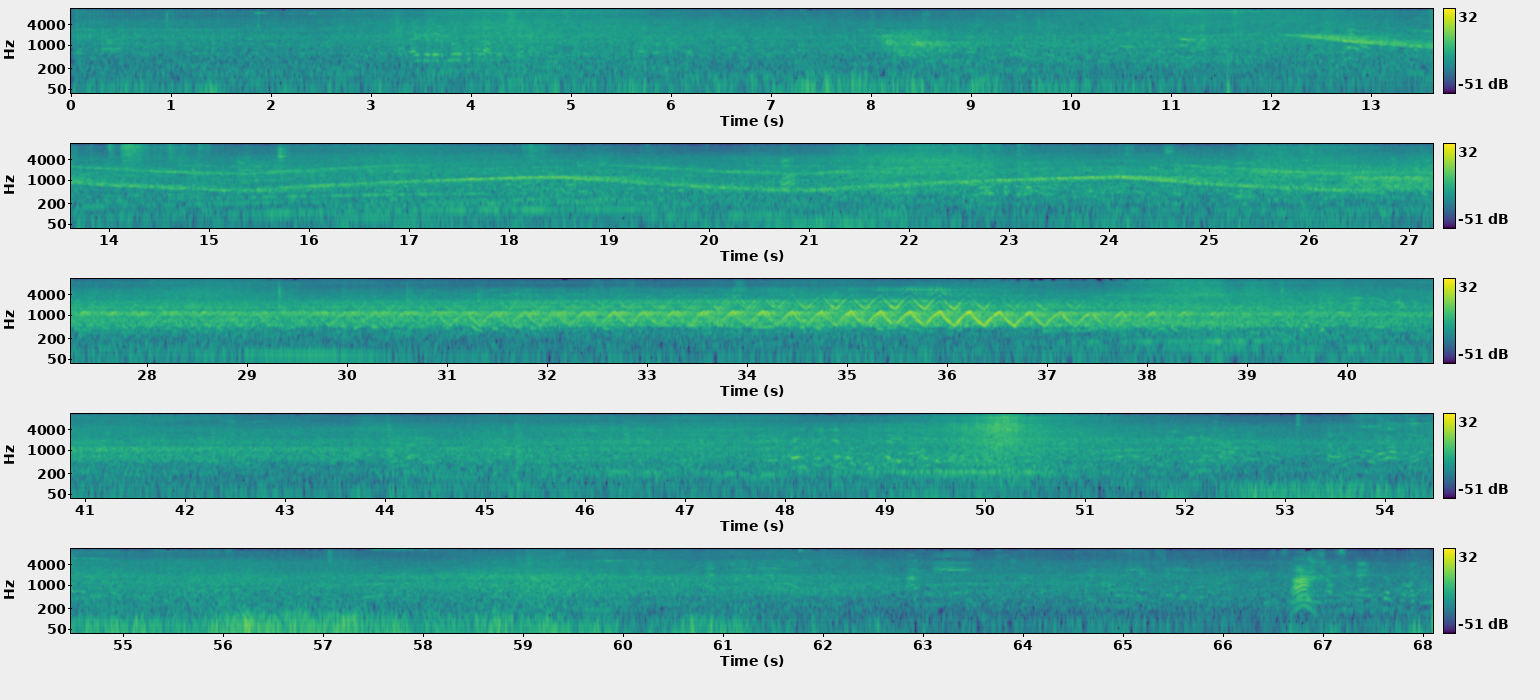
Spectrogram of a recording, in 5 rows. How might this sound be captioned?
STREET AMBULANCE 01
walking along the Gran Vía of Madrid with the sound of an ambulance, people talking, etc. Zoom H1 recorder.
madrid, ambulance, cars, spanish, street, conversation, ambient, spain, city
